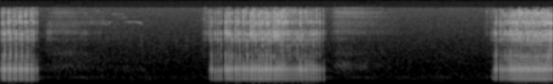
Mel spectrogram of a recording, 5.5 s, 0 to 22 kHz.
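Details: A 5.5-month-old French Bulldog snoring loudly like a grown man indoors. Three harsh, rasping, buzzy snores arrive about every two and a half seconds, with quiet breathing between them.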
